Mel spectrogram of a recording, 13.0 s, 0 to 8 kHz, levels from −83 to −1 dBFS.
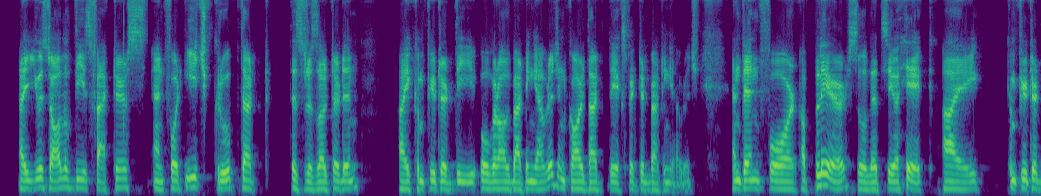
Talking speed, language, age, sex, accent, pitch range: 180 wpm, English, 20-39, male, Indian, 115-125 Hz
